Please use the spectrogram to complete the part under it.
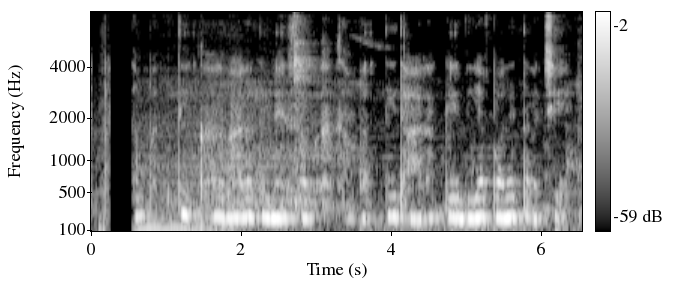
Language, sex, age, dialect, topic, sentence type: Maithili, female, 18-24, Southern/Standard, banking, statement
